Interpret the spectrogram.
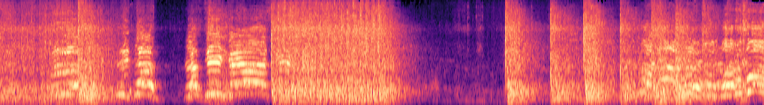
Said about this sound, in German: Als die ersten Schüsse fallen, drängen die Soldaten der Palästinenserbehörde sie ins Lagerinnere zurück.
